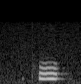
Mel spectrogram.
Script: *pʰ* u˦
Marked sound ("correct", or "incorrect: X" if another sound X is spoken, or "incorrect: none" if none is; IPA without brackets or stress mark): correct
